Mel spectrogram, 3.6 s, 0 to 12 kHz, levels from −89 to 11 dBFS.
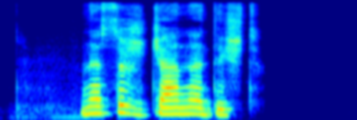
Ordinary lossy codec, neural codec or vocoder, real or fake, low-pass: AAC, 64 kbps; autoencoder, 48 kHz, 32 numbers a frame, DAC-VAE, trained on Japanese speech; fake; 10.8 kHz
